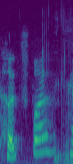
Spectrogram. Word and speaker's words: chutzpah: No, I like chutzpah. Am I saying that right? – Yeah, pretty close.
